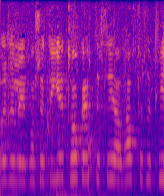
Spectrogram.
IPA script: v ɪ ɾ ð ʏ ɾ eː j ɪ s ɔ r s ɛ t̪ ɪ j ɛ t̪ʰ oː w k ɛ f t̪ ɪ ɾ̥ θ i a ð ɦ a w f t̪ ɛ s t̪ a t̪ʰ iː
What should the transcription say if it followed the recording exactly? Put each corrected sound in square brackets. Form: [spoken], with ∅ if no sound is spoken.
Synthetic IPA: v ɪ ɾ ð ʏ [l] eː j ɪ [f] ɔ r s ɛ t̪ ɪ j ɛ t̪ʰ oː w k ɛ f t̪ ɪ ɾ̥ θ i a ð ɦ a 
